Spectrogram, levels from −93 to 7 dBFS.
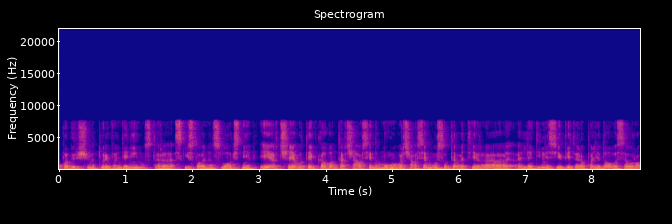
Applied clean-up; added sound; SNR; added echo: none; none; none; reverberation time 0.3 s.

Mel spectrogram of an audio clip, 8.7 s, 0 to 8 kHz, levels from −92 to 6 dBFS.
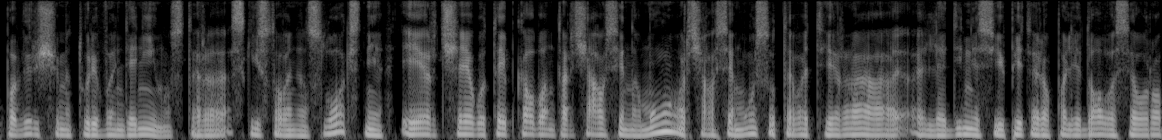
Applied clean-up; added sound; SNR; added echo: none; none; none; none.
